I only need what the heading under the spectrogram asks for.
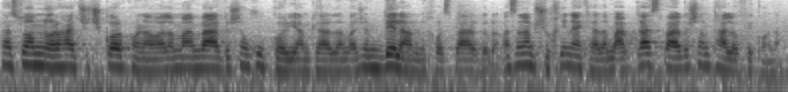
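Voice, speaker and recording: A woman's voice: lowish voice, hardly any pauses, a little hiss or hum, pitched below the performer's own voice, lightly acted. A woman playing a defiant, taunting brother. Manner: taunting, stubborn back-and-forth. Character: defiant teasing brother, unapologetic.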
